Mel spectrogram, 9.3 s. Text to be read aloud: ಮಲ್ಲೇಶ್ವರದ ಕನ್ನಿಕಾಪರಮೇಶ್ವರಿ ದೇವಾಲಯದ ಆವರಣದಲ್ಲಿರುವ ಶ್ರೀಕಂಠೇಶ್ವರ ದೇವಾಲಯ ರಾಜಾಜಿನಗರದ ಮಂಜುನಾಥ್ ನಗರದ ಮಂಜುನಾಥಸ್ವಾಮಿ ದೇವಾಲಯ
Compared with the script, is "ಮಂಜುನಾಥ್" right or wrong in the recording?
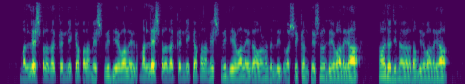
wrong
